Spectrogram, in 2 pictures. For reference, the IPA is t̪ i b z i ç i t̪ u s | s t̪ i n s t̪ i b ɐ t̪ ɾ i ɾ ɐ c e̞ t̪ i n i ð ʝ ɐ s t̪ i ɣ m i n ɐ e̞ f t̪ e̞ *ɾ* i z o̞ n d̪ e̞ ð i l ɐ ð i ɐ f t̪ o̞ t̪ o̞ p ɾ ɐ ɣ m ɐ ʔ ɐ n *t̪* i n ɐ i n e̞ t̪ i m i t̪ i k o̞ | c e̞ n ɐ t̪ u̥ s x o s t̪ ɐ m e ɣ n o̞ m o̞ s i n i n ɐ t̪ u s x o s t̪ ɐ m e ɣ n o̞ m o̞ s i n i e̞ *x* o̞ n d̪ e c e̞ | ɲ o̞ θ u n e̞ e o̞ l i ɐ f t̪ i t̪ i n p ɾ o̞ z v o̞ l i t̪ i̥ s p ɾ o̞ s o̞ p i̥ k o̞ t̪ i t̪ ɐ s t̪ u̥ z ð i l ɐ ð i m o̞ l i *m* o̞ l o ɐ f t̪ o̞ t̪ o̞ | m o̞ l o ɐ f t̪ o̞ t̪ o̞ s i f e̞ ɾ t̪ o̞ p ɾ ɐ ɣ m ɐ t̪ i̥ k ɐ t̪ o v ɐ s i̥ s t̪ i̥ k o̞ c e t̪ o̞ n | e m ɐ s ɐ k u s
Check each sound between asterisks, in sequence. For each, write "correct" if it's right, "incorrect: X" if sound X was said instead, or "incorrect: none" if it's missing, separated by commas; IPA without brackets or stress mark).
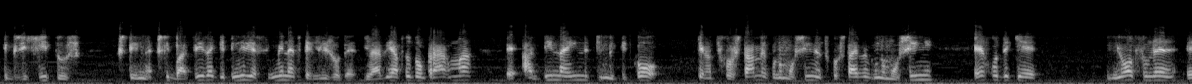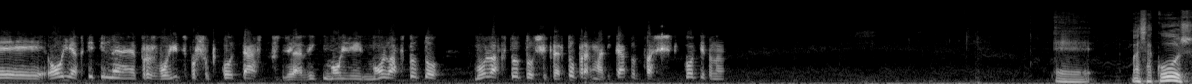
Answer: incorrect: l, incorrect: d̪, correct, correct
